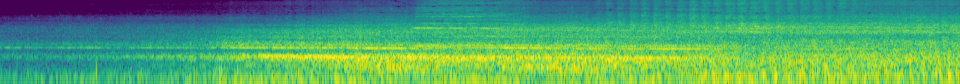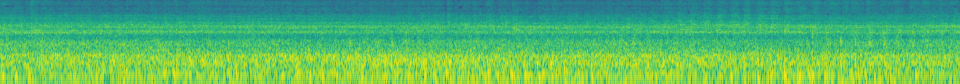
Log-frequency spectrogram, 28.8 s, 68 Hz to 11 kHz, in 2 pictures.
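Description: A heavy freight train behind a four-unit 2ES5K 'Ermak' electric locomotive set approaches and passes close by. The sound swells over the first few seconds, with a whine from the locomotives that drops in pitch as they go by. A long steady rumble and clatter of the wagons' wheels on the rails follows.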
